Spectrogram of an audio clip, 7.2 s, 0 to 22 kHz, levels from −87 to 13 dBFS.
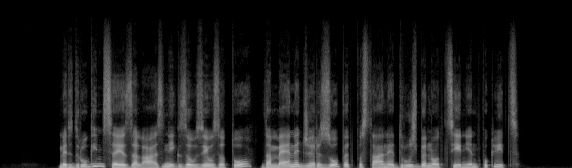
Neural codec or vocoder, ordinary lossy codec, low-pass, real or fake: autoencoder, 48 kHz, 32 numbers a frame, DAC-VAE, trained on Japanese speech; none; 19.8 kHz; fake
